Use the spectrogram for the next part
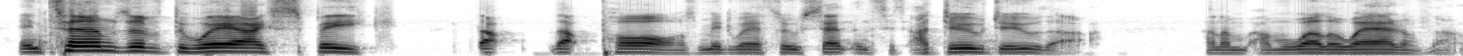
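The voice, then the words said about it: Leeds accent. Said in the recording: “I think I've just got a generic Leeds accent”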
